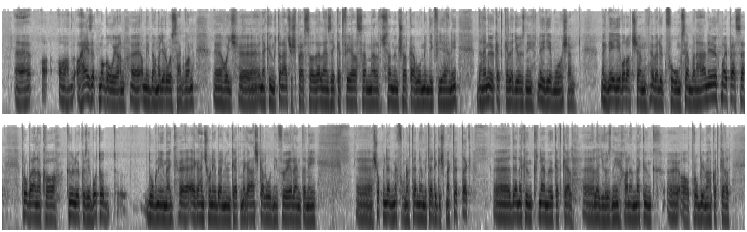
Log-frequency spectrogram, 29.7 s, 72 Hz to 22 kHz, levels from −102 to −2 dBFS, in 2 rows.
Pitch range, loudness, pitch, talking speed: 130-145 Hz, -19 LUFS, 135 Hz, 150 wpm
